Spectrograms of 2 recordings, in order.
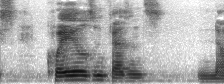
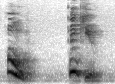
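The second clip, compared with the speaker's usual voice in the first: very high, loud delight; grateful cry; 9 dB louder than usual. A narrator's reading. Tiger thanks Bird for the song, crying out. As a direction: gush it out, voice shooting up. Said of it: "cried Tiger".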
